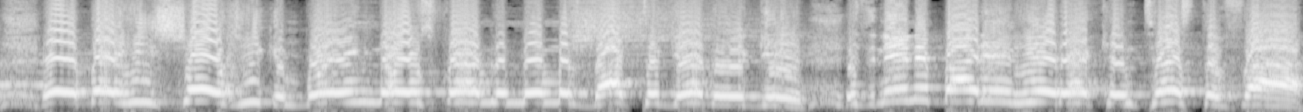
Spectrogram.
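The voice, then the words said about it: Preacher shouting. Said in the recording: “I'm shouting over what he has done.”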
